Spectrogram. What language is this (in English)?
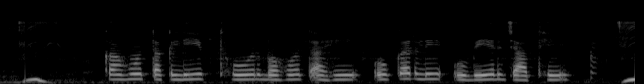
Chhattisgarhi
